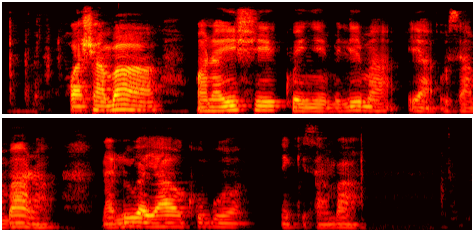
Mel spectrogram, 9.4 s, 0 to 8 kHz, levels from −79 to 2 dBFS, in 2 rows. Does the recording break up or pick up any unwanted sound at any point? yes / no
no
